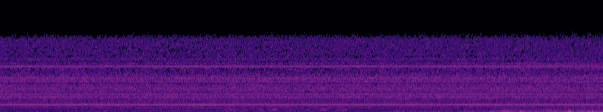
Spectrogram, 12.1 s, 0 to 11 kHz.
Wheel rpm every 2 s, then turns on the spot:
0, 0, 0, 0, 0, 0.
none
